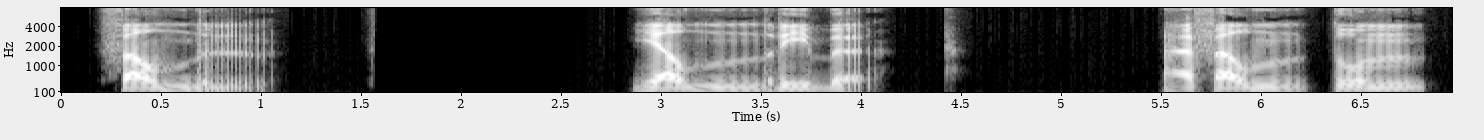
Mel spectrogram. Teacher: bentuk dhad yang paling murni dan terberat adalah jika terdapat sukun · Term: dhad dengan sukun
